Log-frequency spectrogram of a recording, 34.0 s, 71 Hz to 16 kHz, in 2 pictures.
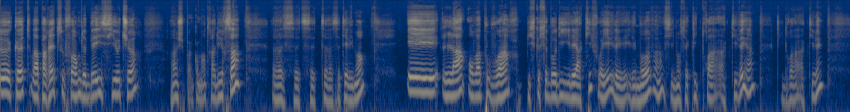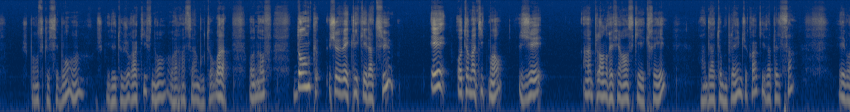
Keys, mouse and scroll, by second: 10.5 click, 13.2 click, 15.2 right click, 17.1 click, 18.5 click, 19.1 click, 20.1 right click, 20.7 click, 24.9 click, 26.0-29.4 drag, 29.6-33.9 drag.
